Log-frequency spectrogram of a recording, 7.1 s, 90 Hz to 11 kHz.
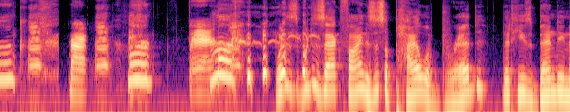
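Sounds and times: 
goose honking: 0:00.2 - 0:02.9
speech: 0:00.2 - 0:07.1
laughter: 0:00.8 - 0:04.3.

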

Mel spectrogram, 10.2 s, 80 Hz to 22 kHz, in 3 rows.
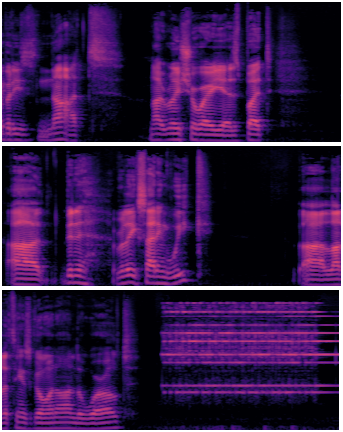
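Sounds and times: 
speech: 0:00.0 - 0:02.9, 0:03.5 - 0:05.5, 0:06.4 - 0:08.6
telephone ringing with electronic trill: 0:08.4 - 0:10.1.

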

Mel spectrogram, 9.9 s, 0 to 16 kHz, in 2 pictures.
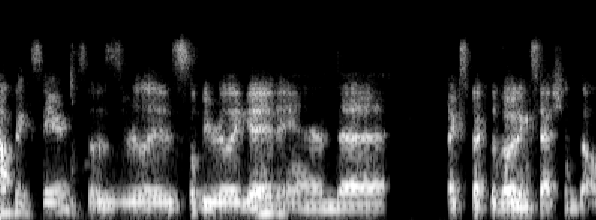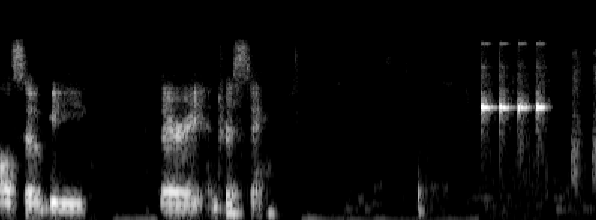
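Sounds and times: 
speech: 0:00.0 - 0:07.3
digital timer alarm beeping: 0:09.0 - 0:09.7.

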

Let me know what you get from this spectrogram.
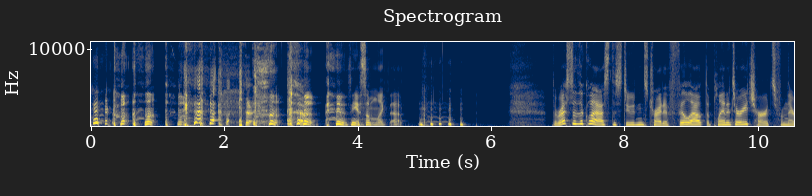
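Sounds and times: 
forced coughing to hide a laugh: 0:00.0 - 0:03.8
speech: 0:03.8 - 0:05.1, 0:06.9 - 0:10.5
person laughing: 0:05.0 - 0:05.7.

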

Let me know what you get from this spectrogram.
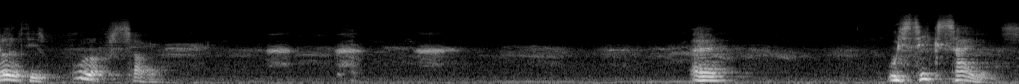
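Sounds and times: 
speech: 0:00.0 - 0:01.7, 0:06.9 - 0:07.4, 0:08.9 - 0:10.1
low hiss: 0:00.0 - 0:10.1
crow cawing: 0:01.6 - 0:08.9.

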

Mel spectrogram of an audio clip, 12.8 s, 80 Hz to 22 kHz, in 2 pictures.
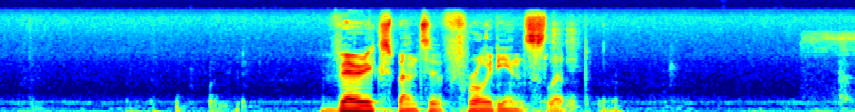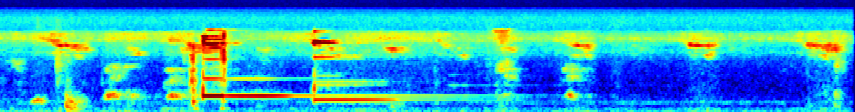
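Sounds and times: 
speech: 0:02.6 - 0:04.5
doorbell two-note chime: 0:07.9 - 0:09.8.

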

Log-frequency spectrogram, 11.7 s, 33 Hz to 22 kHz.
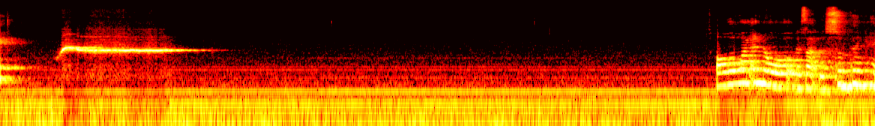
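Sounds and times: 
person whistling to get a possible spirit to communicate: 0:00.8 - 0:03.0
speech: 0:09.6 - 0:11.6.

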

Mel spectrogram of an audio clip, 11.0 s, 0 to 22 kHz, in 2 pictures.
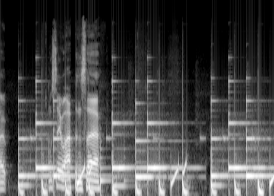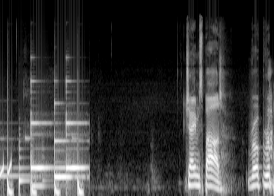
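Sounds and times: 
speech: 0:00.0 - 0:00.2, 0:01.1 - 0:02.3, 0:09.2 - 0:10.9
Skype call ringtone: 0:00.4 - 0:07.3.

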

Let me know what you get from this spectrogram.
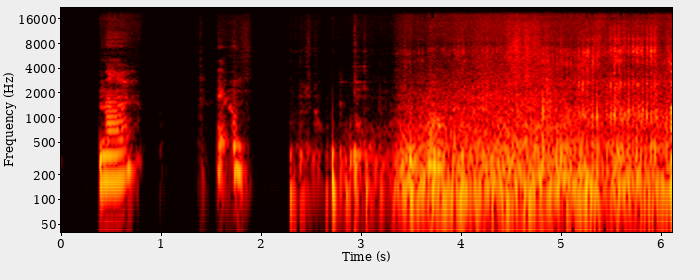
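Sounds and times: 
cat purring: 0:03.4 - 0:06.0.

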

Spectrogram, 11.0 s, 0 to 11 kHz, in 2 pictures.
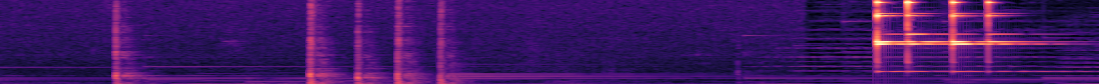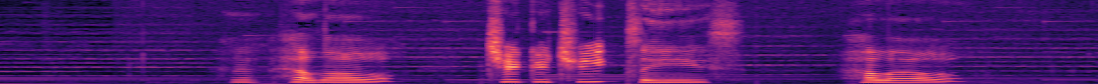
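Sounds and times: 
knocking on a door: 0:01.6 - 0:02.4
bright ringing chime-like tinkle: 0:04.4 - 0:06.1
speech: 0:06.7 - 0:10.4.

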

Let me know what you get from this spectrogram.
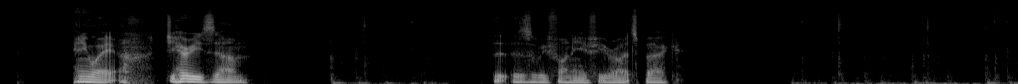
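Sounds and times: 
speech: 0:00.8 - 0:02.5, 0:05.0 - 0:06.9
typing on a computer keyboard: 0:03.3 - 0:04.5, 0:07.9 - 0:10.1.

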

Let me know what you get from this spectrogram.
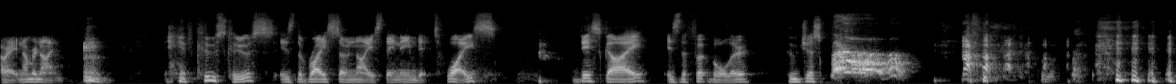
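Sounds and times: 
speech: 0:00.0 - 0:05.0, 0:05.7 - 0:08.4, 0:09.6 - 0:10.0, 0:11.2 - 0:11.7
dog barking: 0:08.3 - 0:09.2
people chuckling with laughter: 0:09.6 - 0:11.7.

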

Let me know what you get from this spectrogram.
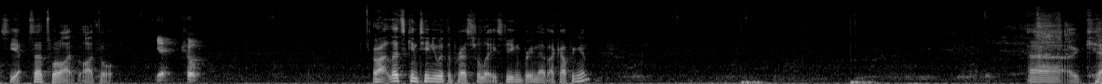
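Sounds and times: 
speech: 0:00.0 - 0:02.1, 0:03.7 - 0:06.2, 0:10.3 - 0:11.0
computer keyboard keys being hit: 0:07.4 - 0:07.8, 0:08.5 - 0:08.9.

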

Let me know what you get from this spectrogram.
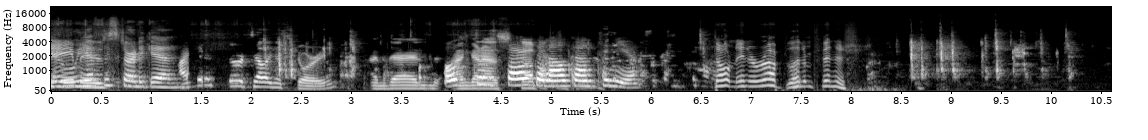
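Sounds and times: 
speech: 0:00.0 - 0:08.4
typing on a computer keyboard: 0:08.5 - 0:10.4.

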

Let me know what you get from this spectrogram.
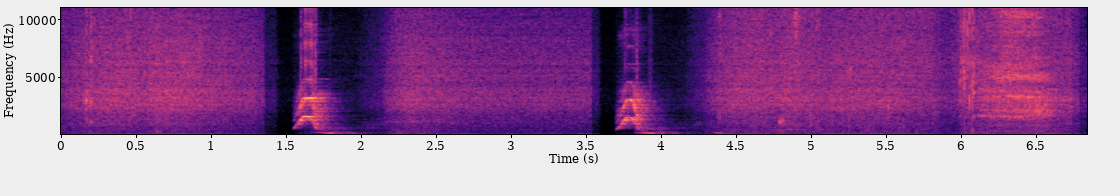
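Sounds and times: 
outdoor hiss: 0:00.0 - 0:06.8
elk nervous barks: 0:01.6 - 0:02.2, 0:03.7 - 0:04.3.

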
